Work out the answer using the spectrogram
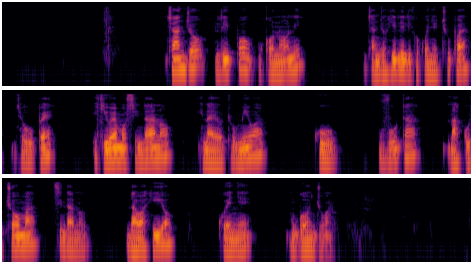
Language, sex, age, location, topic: Swahili, male, 25-35, Kisumu, health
